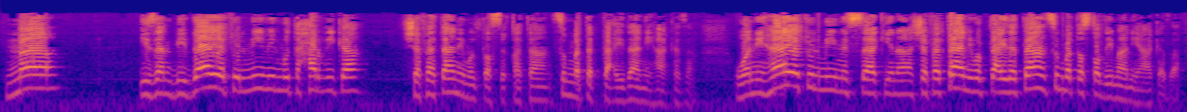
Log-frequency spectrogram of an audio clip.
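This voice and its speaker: A man lecturing a class, explaining carefully and slowing down to demonstrate sounds, asking students to try along. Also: high-pitched, a little mellow. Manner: addresses students directly, asks them to try along. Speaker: Quran recitation teacher.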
